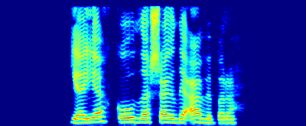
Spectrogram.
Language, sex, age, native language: Icelandic, female, 9, Icelandic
